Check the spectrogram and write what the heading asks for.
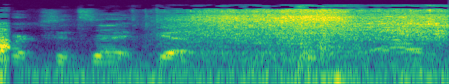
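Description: Die-cast Hot Wheels cars rolling down the orange plastic drag-strip track, a steady hiss that builds from about a second in.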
